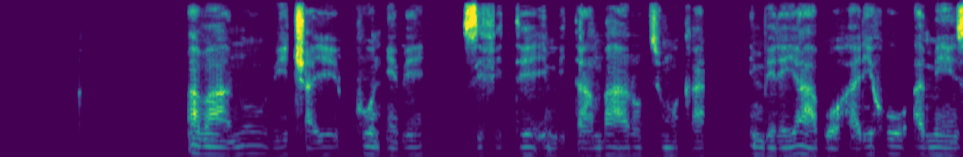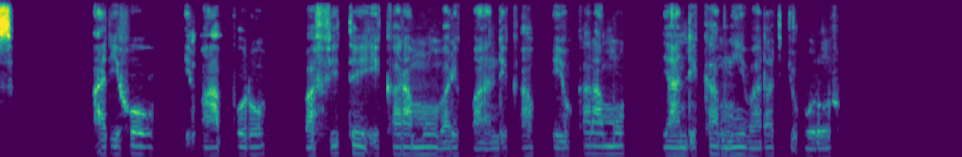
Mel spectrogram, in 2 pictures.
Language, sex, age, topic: Kinyarwanda, male, 18-24, government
